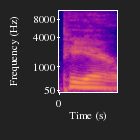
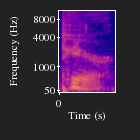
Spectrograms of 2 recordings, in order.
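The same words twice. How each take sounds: First: The name is not said like 'peer'. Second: The name is said like 'peer'. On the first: This is how the spelling suggests it is said. "that word is definitely Pierre" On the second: This is how locals say it. "they pronounce it Pierre"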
